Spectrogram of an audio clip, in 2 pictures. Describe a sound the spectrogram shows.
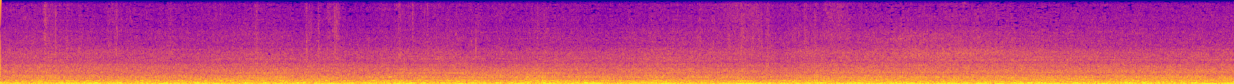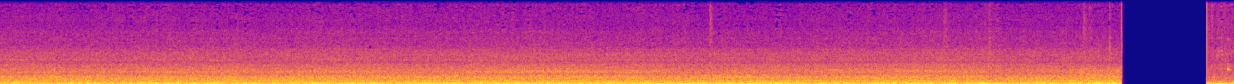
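A steady low road rumble fills a car's cabin as it drives on a highway.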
